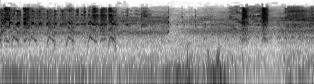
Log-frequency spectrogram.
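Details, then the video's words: Baby cockatiel chicks in the morning give rapid, high, rasping squeals in a dense chorus for about a second, then scattered bursts, over a low background rumble. "Babies cockatiel"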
